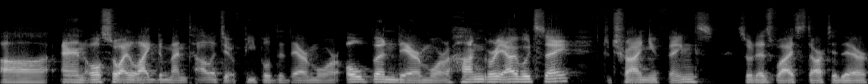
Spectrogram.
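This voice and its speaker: This man speaks with a Czech accent at a fairly low pitch and a moderate pace. His tone is bright and sharp, and his intonation is monotone and flat. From Czech Republic. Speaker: entrepreneur. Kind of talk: interview.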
